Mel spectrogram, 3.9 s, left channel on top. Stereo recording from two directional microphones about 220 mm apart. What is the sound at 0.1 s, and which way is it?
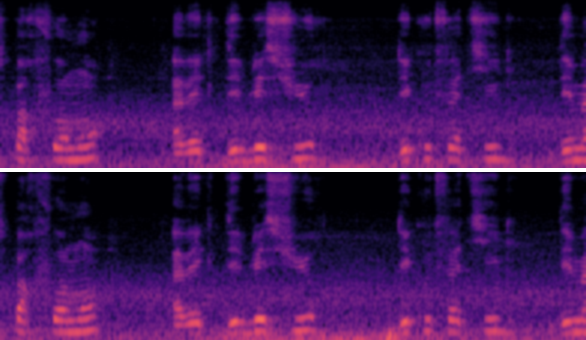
Speech, 10° right (ahead or behind).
